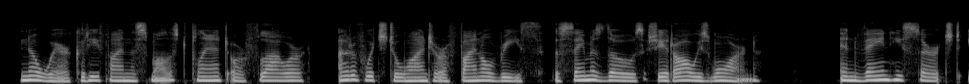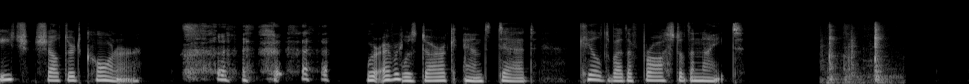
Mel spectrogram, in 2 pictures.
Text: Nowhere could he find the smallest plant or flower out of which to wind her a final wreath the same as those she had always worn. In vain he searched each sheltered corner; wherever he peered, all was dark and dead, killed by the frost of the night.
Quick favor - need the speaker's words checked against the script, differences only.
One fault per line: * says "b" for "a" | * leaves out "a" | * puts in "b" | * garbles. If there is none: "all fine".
* leaves out "he peered all"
